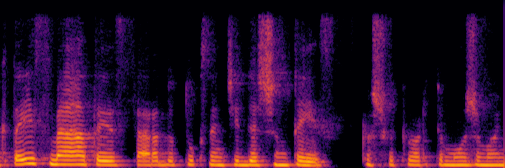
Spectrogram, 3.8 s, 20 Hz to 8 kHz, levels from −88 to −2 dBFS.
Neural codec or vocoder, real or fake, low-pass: none; real; 7.2 kHz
